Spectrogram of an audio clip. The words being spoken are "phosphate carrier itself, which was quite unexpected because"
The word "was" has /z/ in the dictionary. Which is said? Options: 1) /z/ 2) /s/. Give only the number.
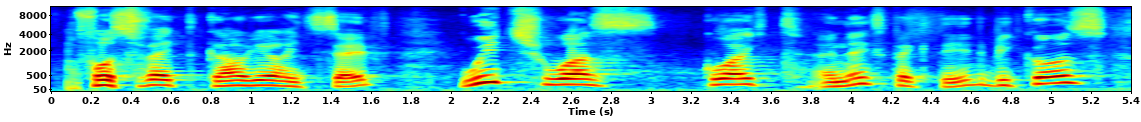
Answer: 1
